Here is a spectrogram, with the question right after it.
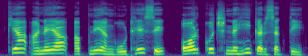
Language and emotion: Hindi, neutral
